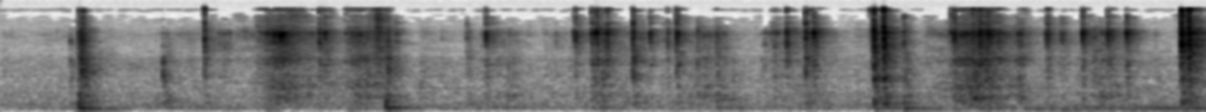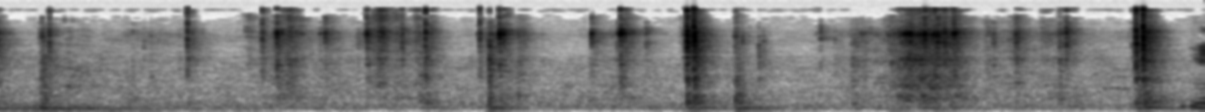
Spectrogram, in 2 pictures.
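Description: Sewing machine stitching slowly alongside a pearl-bead lace, a steady low hum with irregular clicks and knocks of the needle mechanism. It is run gently because a hurried stitch near the pearls can break the needle.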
